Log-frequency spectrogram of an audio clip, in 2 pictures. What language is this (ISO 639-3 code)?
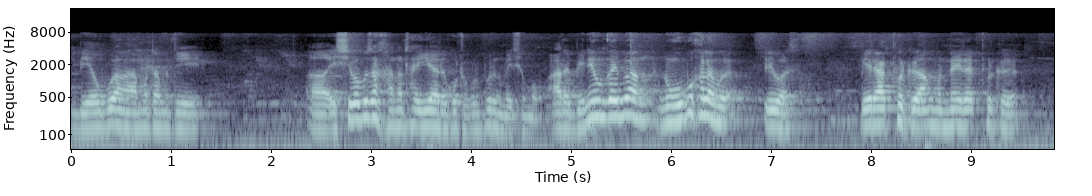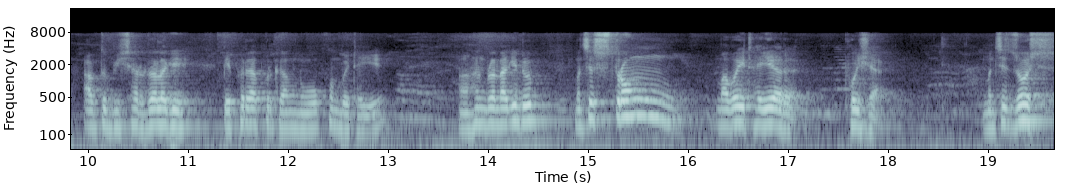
brx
